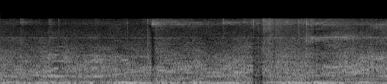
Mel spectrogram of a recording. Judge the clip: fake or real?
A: fake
